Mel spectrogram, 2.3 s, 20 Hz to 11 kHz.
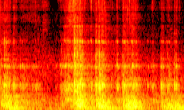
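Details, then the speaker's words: Haas VF1 mill gearbox, overhauled with all new bearings and seals, turned by hand gives a rough rasping grind in uneven surges, unlike a silent un-overhauled unit; cause a badly burred, damaged gear. "so this one is the one that's had all new bearings and new seals, and you can hear it's not very nice at all."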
